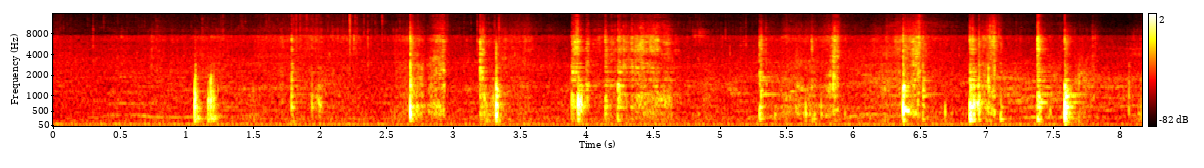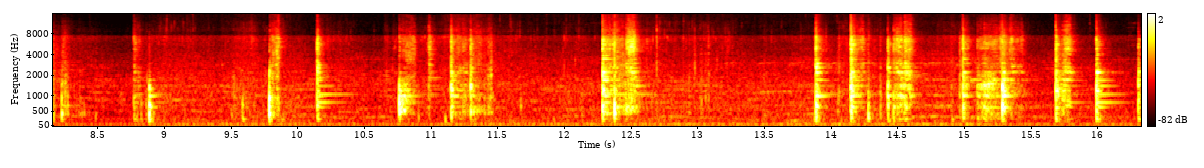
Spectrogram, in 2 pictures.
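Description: A metal spoon stirring food in a cooking pot, knocking and scraping against the pot in irregular clinks about twice a second, some of them ringing briefly.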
